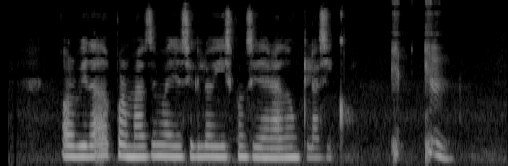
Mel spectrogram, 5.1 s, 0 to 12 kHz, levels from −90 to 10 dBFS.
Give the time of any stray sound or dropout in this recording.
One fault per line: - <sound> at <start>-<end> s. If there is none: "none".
- throat clearing at 3.9-4.6 s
